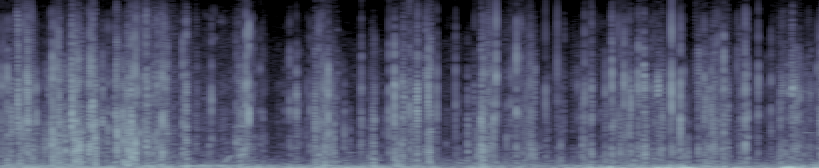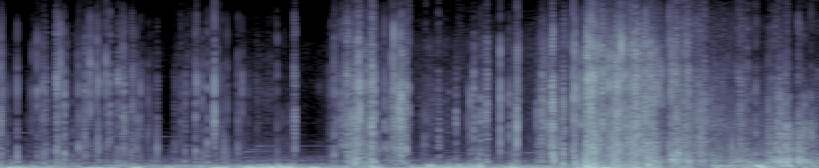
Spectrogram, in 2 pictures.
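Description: Plastic bait bag crinkling and rustling in the hands, mixed with wind on the microphone. From about seven seconds in, heavier low rubbing and handling noise is heard against the microphone.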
